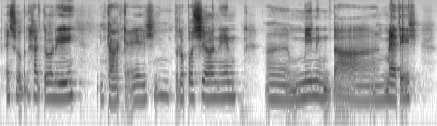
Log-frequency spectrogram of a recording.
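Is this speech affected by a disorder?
Yes: deafness from birth, congenital; communicates by lip reading since always; others' face masks block lip reading, needs people to lower masks; intonation different from hearing speakers, may not be understood well, host finds speech understandable.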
